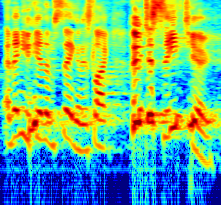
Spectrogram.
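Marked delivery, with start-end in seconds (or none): 1.6-2.7 slow, loud and much higher, laughing through the put-down; hammed-up scorn for a tone-deaf singer; mocking disbelief. Preacher mocks a bad X Factor singer, laughing scorn.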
